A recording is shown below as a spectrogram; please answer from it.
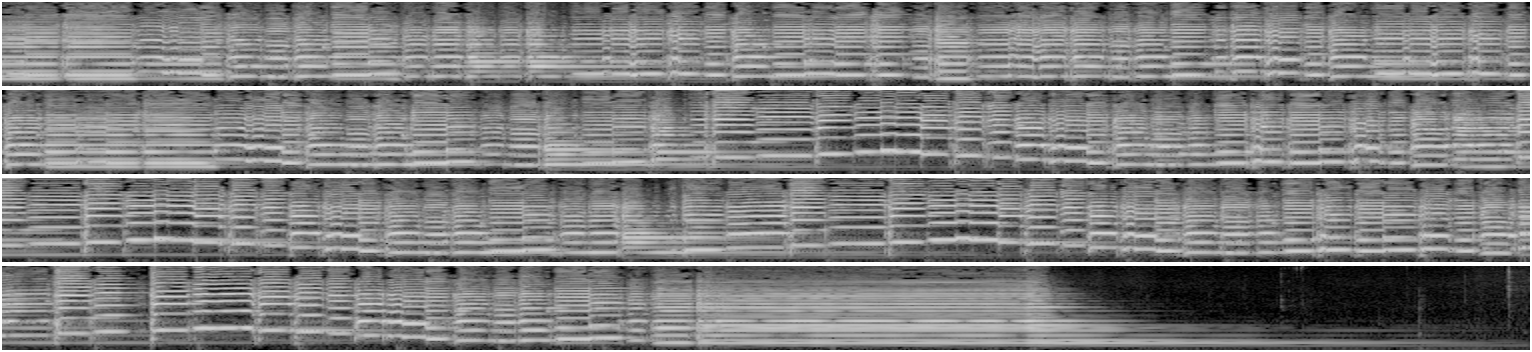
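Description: Solo fiddle playing a fast traditional Irish tune, with a steady second string sounding under the running melody. Near the end it settles on a long held chord that rings out and dies away.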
